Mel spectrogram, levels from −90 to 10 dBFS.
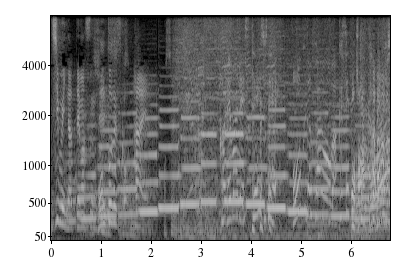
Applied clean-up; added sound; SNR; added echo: none; Wind instrument, woodwind instrument; 0 dB; none.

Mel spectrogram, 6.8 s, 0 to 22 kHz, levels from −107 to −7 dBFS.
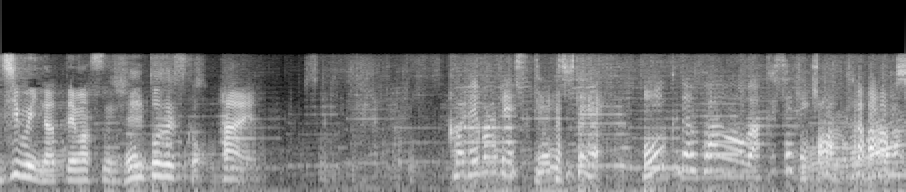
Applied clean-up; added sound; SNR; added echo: neural separator model SepFormer DNS4.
